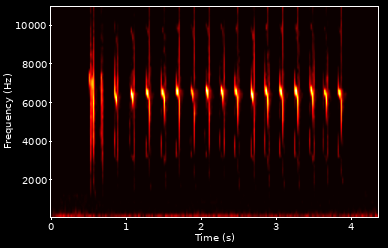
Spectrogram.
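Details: Velvet-fronted nuthatch in loud, clear song, used as a lure and tutor recording: a long, even series of about seventeen piercing, very high chip notes, repeated roughly two and a half times per second, over a quiet background.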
